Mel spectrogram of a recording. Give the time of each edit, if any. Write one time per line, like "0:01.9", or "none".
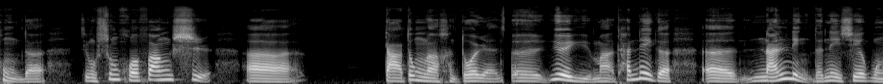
0:05.0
